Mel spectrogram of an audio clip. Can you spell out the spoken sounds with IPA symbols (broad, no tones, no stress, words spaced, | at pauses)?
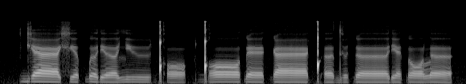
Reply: ɡʲæːxʲɜ ɓəɾʲɜː lʲʉːǃʼɔ | ɡ͡ǃɔːɗɛː ɠæːǃʼɜdʉ ɗɜːɾʲæ ɗɔ lɜ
